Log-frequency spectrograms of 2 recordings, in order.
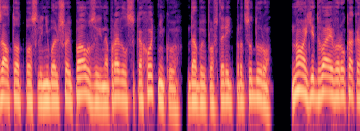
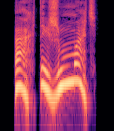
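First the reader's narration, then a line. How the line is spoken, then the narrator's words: Breathless exclamation. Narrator (Russian): выдохнул Стас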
